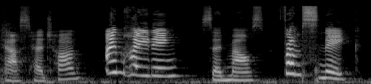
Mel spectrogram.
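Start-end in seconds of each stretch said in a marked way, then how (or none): 1.1-1.8 high, loud little mouse; urgent high-pitched mouse voice; anxious mouse. A narrator's reading. Frightened Mouse hiding from Snake. 2.8-3.6 high, urgent mouse voice; loud, high little mouse; anxious mouse. A narrator's reading. Frightened Mouse hiding from Snake.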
